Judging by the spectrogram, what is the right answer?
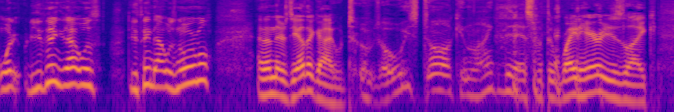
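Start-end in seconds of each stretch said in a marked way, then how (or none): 0.0-2.1 mock slightly drunk man voice, much higher. Speaker listing annoying people, imitating one guy, mimicking a slightly drunk guy. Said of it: "He kind of talks like this, and he always seems a little drunk".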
